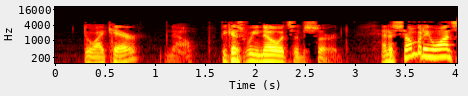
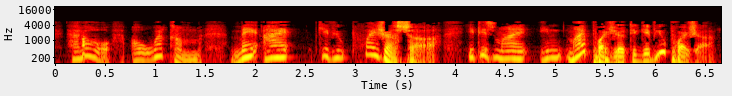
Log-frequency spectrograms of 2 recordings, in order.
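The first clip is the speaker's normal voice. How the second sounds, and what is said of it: Mock Asian accent impression. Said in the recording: “I did an impression of somebody that's Asian or Oriental”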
